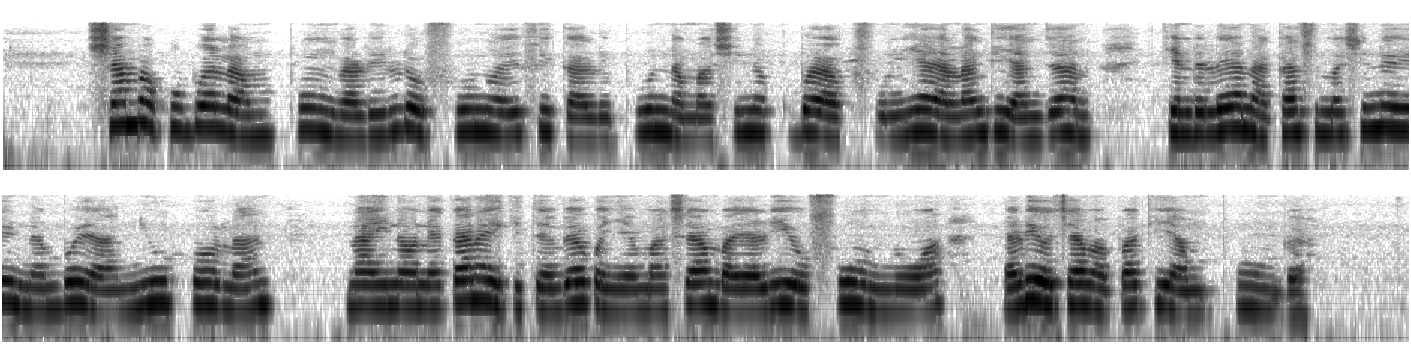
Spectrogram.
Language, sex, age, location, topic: Swahili, male, 18-24, Nairobi, agriculture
